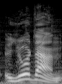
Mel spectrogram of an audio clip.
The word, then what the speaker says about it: Jordaan: En vanaf vrijdag 5 juni kunnen we een heleboel duurzame designproducten gaan bewonderen in het hartje Jordaan. Zeg ik dat goed, Robert? – Ja, dat zeg je goed.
